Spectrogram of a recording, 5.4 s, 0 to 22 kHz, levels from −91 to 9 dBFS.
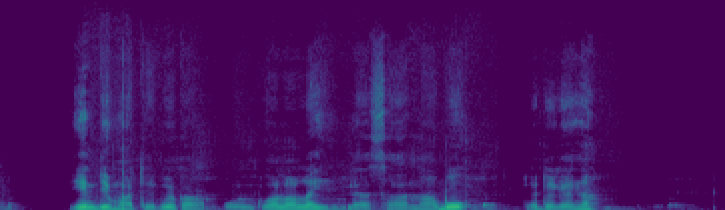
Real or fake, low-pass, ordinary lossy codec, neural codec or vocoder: fake; none; none; codec, 44.1 kHz, 7.8 kbps, Pupu-Codec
